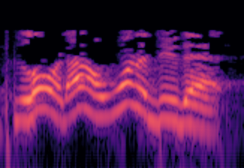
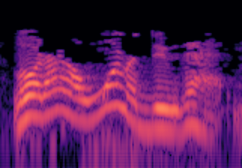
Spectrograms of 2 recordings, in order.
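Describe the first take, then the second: First: Even louder, higher whiny protest to God; reluctant refusal. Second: Loud, higher whiny protest to God; reluctant refusal. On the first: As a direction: dig your heels in and whine it out. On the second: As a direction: complain like a stubborn child refusing. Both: Acted. Preacher acts reluctant believer refusing.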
